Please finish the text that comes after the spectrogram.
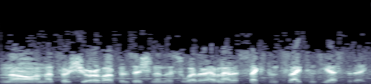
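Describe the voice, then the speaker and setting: An actor playing a tough, principled American sea captain who also narrates a radio adventure, in a terse hard-boiled style. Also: male voice, on the low side, racing, close to an everyday voice. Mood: grim. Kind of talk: old-time radio adventure drama acting and narration. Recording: noisy, muffled old radio recording.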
